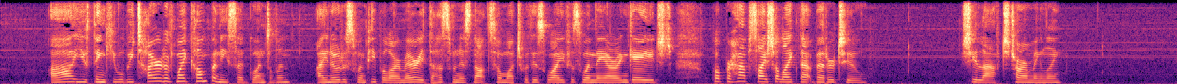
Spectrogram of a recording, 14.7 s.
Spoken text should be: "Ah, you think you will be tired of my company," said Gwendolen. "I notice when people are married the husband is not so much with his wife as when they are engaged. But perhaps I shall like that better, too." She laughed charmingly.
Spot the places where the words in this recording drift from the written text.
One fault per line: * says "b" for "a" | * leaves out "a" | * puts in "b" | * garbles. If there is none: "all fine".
all fine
